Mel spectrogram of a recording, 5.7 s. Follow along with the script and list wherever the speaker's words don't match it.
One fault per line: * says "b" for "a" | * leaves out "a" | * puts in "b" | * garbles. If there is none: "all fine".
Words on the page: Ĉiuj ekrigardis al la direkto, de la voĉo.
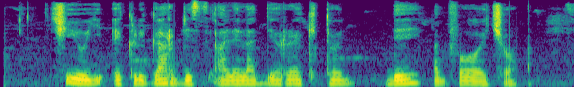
all fine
